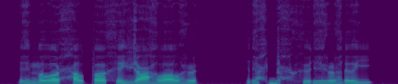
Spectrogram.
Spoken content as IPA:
e̤ mʲ ə lˠ y ħ e lˠ p œ x e vʲ ə ʕ a̤ lˠ œ lˠ e̤ ɭ | ɾ e̤ ħ bʲ ə̤ ħ x y ɾ e̤ ɭ a̤ ɾ ɘ j

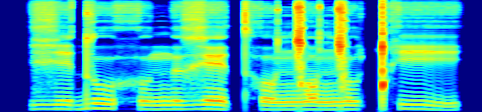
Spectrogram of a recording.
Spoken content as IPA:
ɣ i d u h u n̪ ɨ ɣ e t̪ʰ o ŋ͡ǀ ɔ ŋ͡ǀ u ǃʰ i

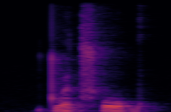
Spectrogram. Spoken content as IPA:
tʷ æ t͡sʰ o ɡ

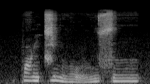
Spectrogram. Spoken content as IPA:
p ɑ˥ ŋ t͡ɕ i˥˩ n l o̰˨˩ ʊ̯ l u˥ s ɹ̩˥

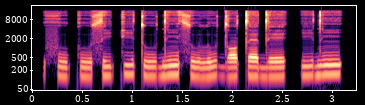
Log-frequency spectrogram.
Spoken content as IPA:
f u˨ k u˨ s i˧ k i˦ t u˧ d ĩ˧ s u˨ l u˨˦ d ɔ˧ t ɛ˧ d e˧ | i˧ d ĩ˦

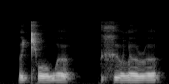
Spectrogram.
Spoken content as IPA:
ə cʰ o w ə | xʲ o l ə ɹ ə

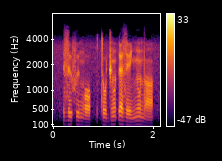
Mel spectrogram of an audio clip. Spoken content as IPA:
z ɨ˧ f ɨ˧ ŋ ɔ˨ | t o˨ d͡ʒ ũ˧ ɗ ɛ˧ z e˨ ɲ ũ˧ d ã˨

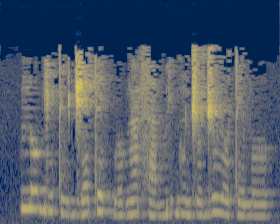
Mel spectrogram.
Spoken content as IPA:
n o˦ ɡ i˧ t i˨ d͡ʒ ɛ˨˦ t e˦˨ ɡ͡b o˨ ɡ ã˧ s a˨ ɡ͡b i˨˦ ɡ ũ˧ d͡ʒ o˧ d͡ʒ u˦ l o˧ t e˧ m o˧

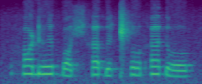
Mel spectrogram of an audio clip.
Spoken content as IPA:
h ɔ˦ ɖʱ ɘ˦ ɓ ɔ˩ ʃ h ɐ˦ ɓ ɘ˩ ǁʰ o˦ h ɐ˥ ɗ o˩

